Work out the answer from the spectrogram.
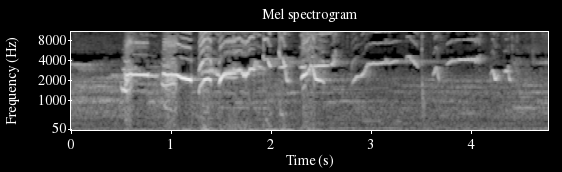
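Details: Oriental magpie-robin (Copsychus saularis), a captive owned bird, sings a rich, varied run of clear whistles, slurred notes and short trills shifting pitch between phrases, with brief scratchy notes, used as a master song to prompt other magpie-robins to sing.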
